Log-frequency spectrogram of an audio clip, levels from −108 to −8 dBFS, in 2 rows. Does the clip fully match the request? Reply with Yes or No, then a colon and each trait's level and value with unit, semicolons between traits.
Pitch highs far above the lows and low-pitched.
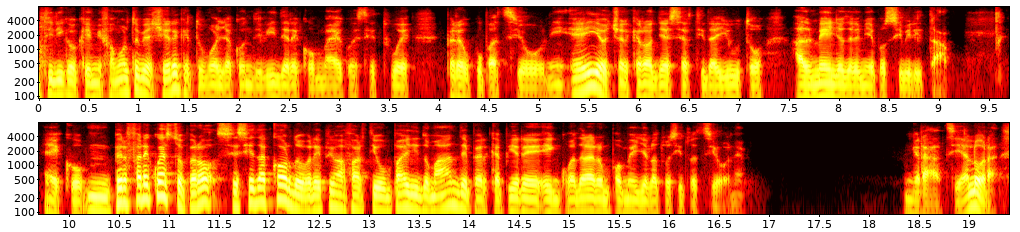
Yes: wide, 5.9 semitones; low, 100 Hz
